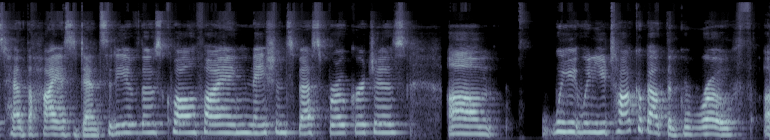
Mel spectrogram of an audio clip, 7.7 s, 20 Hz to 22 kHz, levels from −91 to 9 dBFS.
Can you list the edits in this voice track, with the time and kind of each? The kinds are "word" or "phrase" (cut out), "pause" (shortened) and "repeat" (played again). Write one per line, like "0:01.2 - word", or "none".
0:04.4 - pause
0:05.8 - word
